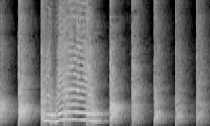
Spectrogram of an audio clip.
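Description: Loud, sharp hand claps in a steady rhythm, about eight in under three seconds, with a brief whooping, whistle-like cheer sounding over the first few.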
